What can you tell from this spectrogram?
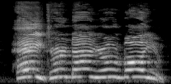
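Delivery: high, loud mock scold from his wife; wife telling him off. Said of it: "and my wife comes".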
